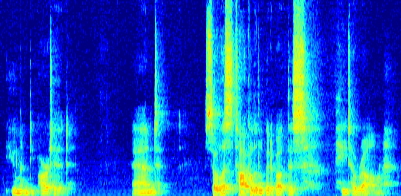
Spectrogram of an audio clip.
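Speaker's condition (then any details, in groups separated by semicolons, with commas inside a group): No condition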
